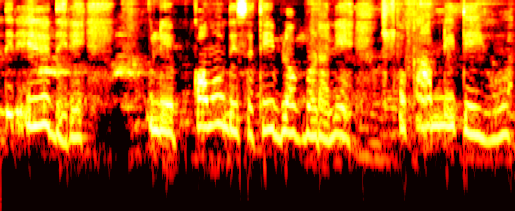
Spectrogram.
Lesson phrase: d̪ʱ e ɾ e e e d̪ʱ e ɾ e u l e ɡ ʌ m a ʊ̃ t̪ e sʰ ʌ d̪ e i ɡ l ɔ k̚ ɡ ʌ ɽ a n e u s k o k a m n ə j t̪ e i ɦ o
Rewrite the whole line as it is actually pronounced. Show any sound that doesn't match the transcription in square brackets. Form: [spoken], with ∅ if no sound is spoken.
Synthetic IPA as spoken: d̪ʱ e ɾ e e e d̪ʱ e ɾ e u l e [k] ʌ m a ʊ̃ [d̪] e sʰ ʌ [t̪] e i [b] l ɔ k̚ [b] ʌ ɽ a n e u s k o k a m n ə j t̪ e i ɦ o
